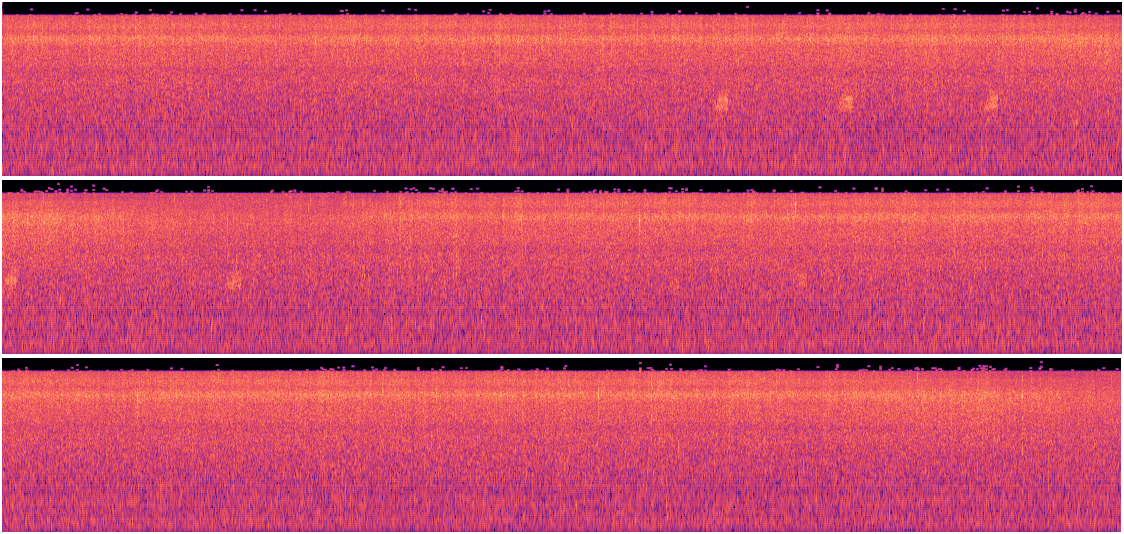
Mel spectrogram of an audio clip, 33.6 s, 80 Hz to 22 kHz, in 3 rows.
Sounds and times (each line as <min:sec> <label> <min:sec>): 0:00.0 cars passing by on the riverside roads 0:33.5
0:00.0 water rushing down the dam wall as a small water fall 0:33.5
0:06.9 group of ducks 0:07.6
0:08.2 group of ducks 0:14.3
